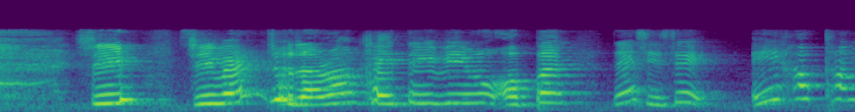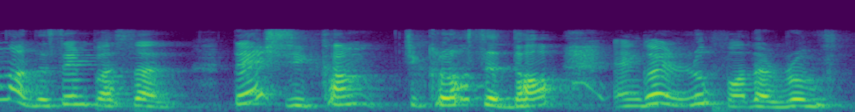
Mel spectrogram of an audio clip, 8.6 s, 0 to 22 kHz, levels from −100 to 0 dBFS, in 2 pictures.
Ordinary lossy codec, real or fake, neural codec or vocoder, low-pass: none; real; none; 7.2 kHz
